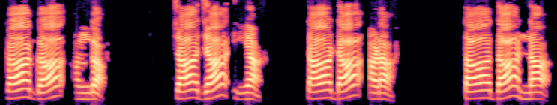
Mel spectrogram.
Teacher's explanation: हर वर्ग का पहला तीसरा और पांचवा व्यंजन अल्प प्राण होता है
